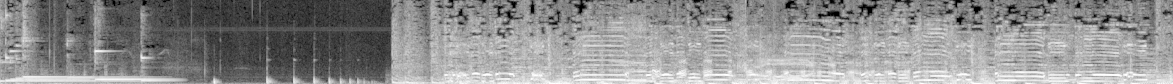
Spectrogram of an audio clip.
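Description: Squeaky rubber chickens honk out a song melody, opening with a brief tune, then a few sharp isolated hits, before a loud, dense chorus of squealing notes carries the tune to the end.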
